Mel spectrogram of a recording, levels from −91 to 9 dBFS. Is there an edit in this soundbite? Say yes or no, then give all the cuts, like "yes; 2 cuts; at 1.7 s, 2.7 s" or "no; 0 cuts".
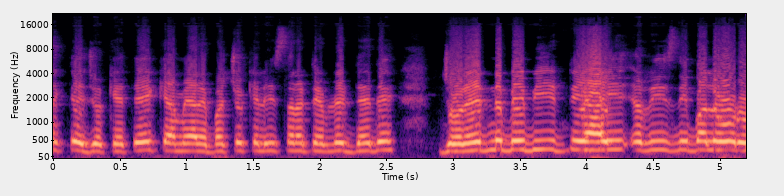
no; 0 cuts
